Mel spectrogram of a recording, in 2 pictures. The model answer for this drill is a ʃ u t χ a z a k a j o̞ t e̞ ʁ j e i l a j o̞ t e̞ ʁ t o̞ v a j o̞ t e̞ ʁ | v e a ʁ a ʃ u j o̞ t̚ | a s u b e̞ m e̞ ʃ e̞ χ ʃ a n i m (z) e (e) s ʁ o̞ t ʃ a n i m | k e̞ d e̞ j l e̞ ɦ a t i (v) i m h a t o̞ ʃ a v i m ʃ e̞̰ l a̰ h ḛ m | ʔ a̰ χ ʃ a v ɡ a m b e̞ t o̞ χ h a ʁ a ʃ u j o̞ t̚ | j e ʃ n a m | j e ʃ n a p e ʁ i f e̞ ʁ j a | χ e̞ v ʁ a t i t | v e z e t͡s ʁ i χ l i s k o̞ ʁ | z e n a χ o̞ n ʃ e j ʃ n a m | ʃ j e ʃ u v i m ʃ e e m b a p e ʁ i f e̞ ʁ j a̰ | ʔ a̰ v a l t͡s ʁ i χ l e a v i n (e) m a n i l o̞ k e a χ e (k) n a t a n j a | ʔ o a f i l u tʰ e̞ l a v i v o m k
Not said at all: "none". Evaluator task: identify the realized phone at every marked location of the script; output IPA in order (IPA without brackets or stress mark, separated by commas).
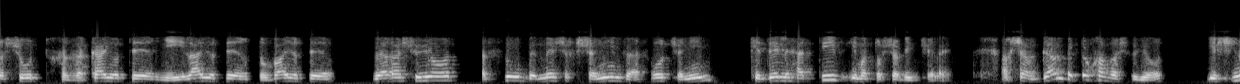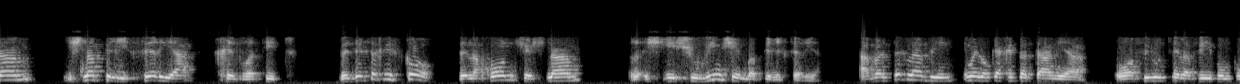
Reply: v, a, v, i, t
